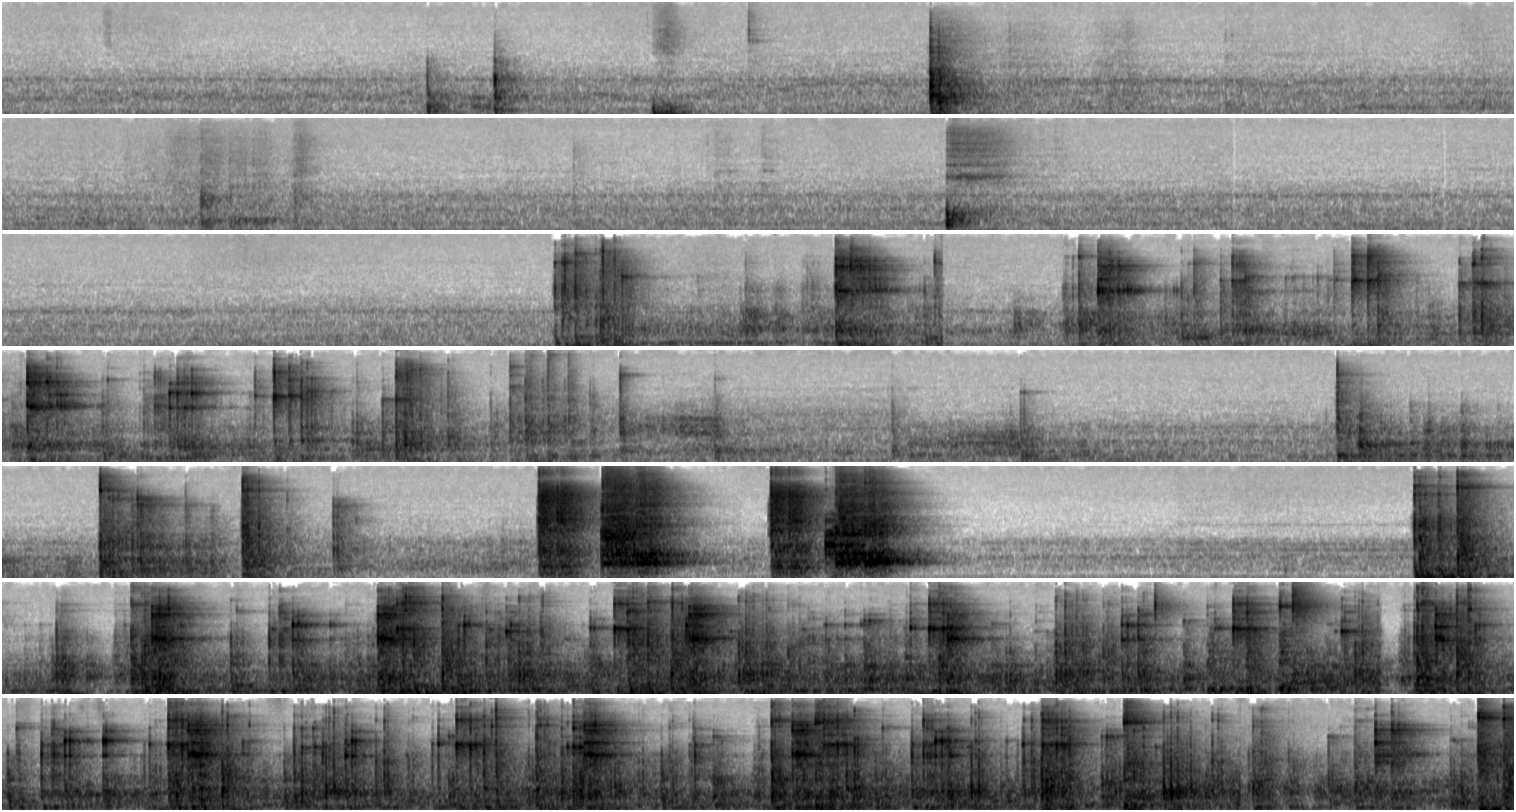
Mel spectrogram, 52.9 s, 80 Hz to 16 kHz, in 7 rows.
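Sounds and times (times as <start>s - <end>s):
marbles clattering on wooden blocks: 17.9s - 26.4s, 29.3s - 35.0s, 37.3s - 52.9s.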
